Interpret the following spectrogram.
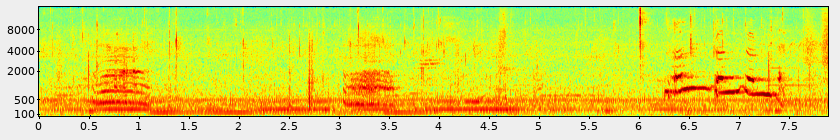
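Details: Several kittens eating and talking to each other, giving short harmonic meows around one and six seconds, then a louder run of high, wavering, rising-and-falling mews near the end, over a steady low hum and faint clicks of eating.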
